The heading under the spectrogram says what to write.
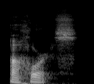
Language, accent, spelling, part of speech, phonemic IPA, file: English, US, ahorse, adverb, /əˈhɔɹs/, En-us-ahorse.ogg
- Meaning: On the back of a horse; on horseback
